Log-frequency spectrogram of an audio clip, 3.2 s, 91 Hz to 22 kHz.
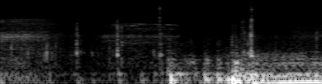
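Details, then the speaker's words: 2011 Chevrolet Cruze 1.4L turbo with an intermittent no-crank, no-start because the PCM did not energize the crank relay: faint clicks, then the engine cranks and starts once the exhaust cam sensor counter reaches zero, settling to a steady low run; normal crank and start. "and now the car starts as soon as it saw that exhaust cam go to zero it said yep we're good to go"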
